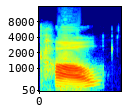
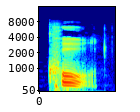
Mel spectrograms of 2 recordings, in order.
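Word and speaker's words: כל: word it means all and it's it's not pronounced call but cool it has a o sound even though it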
